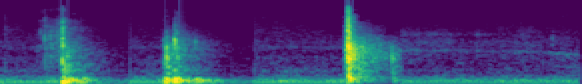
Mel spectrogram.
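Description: Vegetables set down one after another on a kitchen countertop: a half red cabbage, a bell pepper and a cucumber make three short knocks within about a second and a half, the last the loudest, over a steady low hum.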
